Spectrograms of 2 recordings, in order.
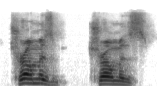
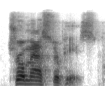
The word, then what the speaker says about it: Tromasterpiece: How do you pronounce it? Tromasterpiece. Tromasterpiece.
